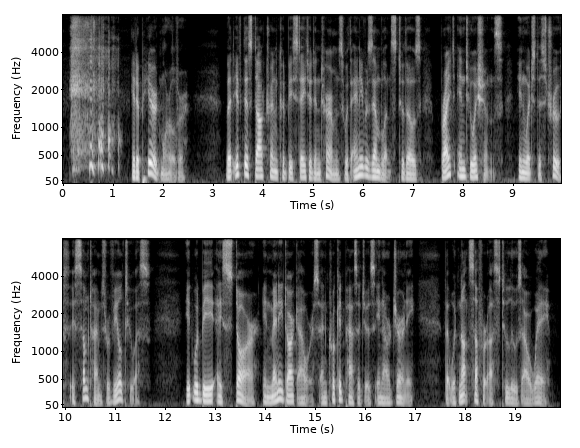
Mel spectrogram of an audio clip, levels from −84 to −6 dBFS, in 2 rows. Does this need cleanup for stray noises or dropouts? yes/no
yes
